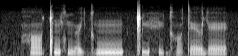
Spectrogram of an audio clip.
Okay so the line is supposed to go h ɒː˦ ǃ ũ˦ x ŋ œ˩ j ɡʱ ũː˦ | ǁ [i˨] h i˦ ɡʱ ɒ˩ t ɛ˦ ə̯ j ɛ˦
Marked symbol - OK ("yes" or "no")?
no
